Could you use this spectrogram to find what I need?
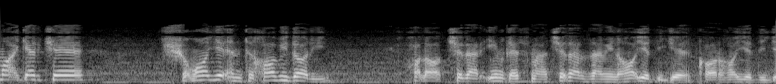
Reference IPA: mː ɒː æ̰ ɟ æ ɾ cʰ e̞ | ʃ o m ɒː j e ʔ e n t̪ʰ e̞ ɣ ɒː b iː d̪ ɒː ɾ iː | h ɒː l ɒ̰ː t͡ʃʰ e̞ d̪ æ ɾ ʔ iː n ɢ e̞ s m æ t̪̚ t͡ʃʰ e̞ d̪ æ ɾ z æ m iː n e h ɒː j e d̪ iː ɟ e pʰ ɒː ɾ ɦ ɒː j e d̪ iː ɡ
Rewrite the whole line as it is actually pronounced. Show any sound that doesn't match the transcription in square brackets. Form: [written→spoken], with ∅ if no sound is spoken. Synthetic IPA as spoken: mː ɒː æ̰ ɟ æ ɾ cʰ e̞ | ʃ o m ɒː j e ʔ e n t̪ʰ e̞ [ɣ→x] ɒː b iː d̪ ɒː ɾ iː | h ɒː l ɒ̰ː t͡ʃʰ e̞ d̪ æ ɾ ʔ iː n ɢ e̞ s m æ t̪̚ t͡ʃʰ e̞ d̪ æ ɾ z æ m iː n e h ɒː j e d̪ iː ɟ e [pʰ→kʰ] ɒː ɾ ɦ ɒː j e d̪ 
